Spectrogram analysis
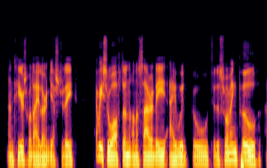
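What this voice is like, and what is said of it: Northern Irish accent. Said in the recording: “I'm from Northern Ireland, so hopefully you can understand the accent”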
